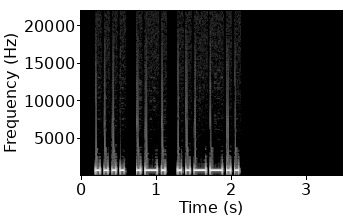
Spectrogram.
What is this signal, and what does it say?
Morse code, heard as a keyed tone, about 22 wpm, 700 Hz. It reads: HR?
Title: Sentences from Top 300 Words and Abbreviations 22wpm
